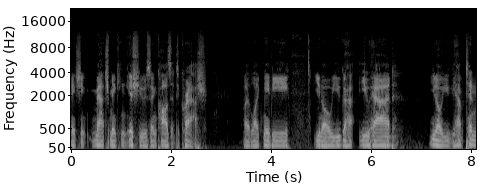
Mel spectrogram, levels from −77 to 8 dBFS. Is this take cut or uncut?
cut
